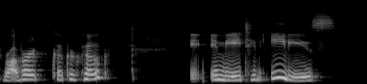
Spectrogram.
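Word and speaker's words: Koch: I think they are the Coke brothers, but I think I missaid it because of how my stepmother's family pronounces it.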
